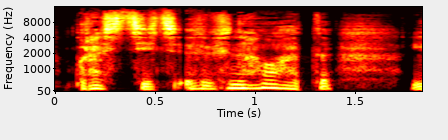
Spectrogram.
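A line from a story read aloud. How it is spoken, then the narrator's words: Flustered babbling. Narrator (Russian): лепетала она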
